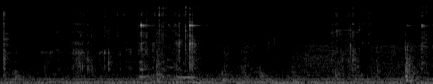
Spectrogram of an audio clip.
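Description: Hard seashells clinking and rattling against each other in a bin as a large dog noses through them, with two sharper clicks about one and a half and two seconds in.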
